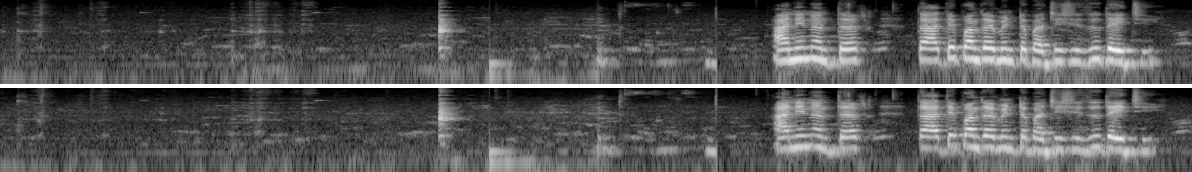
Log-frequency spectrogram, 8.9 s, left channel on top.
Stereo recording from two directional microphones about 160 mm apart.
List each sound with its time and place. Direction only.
3.7 s music: centre (ahead or behind)
5.3 s a woman's voice: 45° left (ahead or behind)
